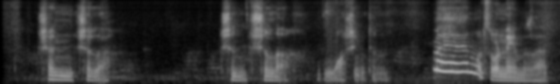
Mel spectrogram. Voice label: Voice message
